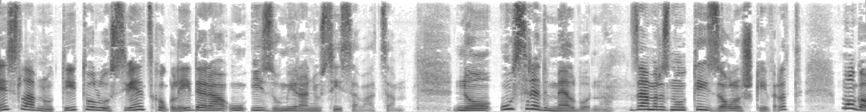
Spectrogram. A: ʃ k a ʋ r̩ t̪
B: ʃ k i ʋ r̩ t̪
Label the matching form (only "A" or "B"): B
